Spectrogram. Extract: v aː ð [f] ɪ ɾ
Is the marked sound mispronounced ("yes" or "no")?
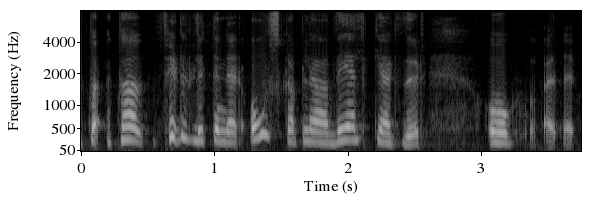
no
